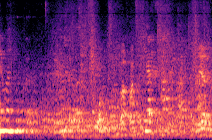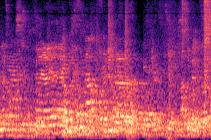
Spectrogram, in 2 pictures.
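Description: A bass guitar plays a low line.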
